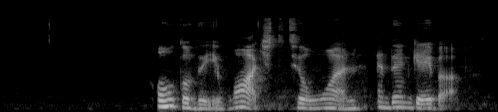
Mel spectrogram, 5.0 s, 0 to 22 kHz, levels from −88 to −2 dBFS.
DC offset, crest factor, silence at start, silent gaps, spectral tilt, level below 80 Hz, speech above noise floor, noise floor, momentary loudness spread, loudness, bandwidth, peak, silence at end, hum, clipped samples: under 0.1%; 22 dB; 1.55 s; none; -6 dB/octave; -76 dBFS; 46 dB; -81 dBFS; 11 LU; -36 LUFS; 11.5 kHz; -16 dBFS; 0.4 s; none; under 0.1%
